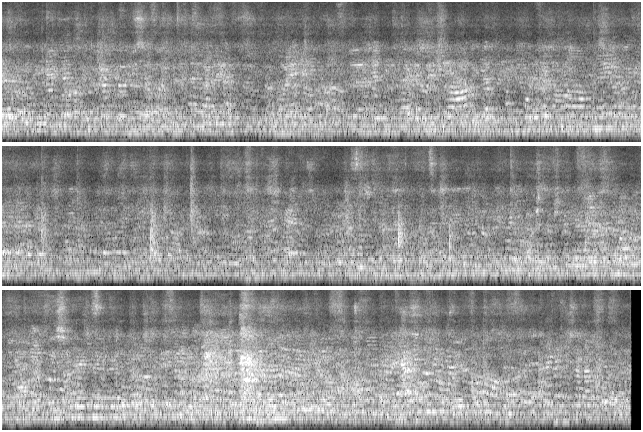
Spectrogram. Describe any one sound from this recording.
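A crowd of men and women chatter all around in an echoing room.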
